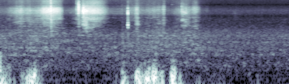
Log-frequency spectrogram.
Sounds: Sneeze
